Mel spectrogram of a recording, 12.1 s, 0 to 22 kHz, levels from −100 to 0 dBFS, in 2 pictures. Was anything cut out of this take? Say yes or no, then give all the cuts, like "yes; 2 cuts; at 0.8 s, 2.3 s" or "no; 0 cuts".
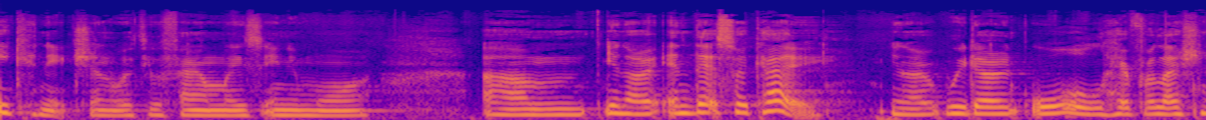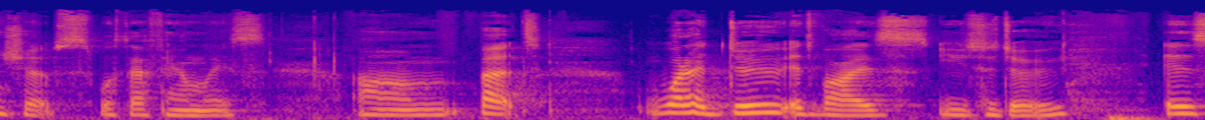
no; 0 cuts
